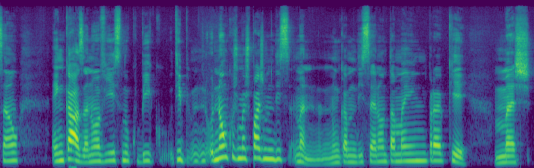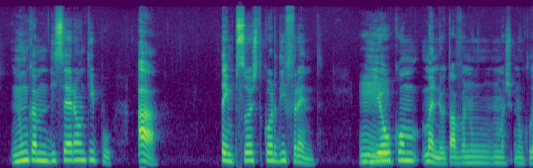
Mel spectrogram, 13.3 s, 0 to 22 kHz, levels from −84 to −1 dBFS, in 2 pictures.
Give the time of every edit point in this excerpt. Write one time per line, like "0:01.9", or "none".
none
